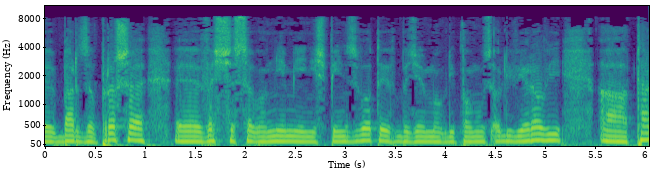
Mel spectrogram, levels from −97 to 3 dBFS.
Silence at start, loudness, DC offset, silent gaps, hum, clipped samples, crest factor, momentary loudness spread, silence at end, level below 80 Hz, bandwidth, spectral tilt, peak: 0 s; -15 LUFS; under 0.1%; none; none; under 0.1%; 12 dB; 4 LU; 0 s; -30 dBFS; 8.8 kHz; -6 dB/octave; -2 dBFS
